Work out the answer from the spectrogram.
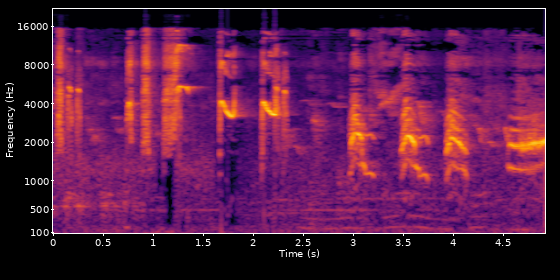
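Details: Female oriental magpie-robin singing to provoke males into agitation: short bursts of sharp whistles and buzzy, slurred notes separated by brief pauses, some phrases rising and dipping, with a quiet background.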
